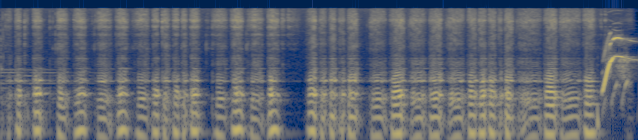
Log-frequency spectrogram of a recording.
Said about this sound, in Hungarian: A köcsög duda kiváló szórakozás, akár baráti összejöveteleken is. A műsorszám köcsög duda megjelenítést tartalmazott.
